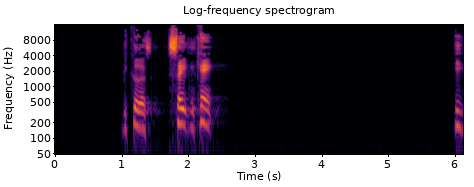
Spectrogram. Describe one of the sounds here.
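An elderly man speaks with emphasis into a microphone.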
